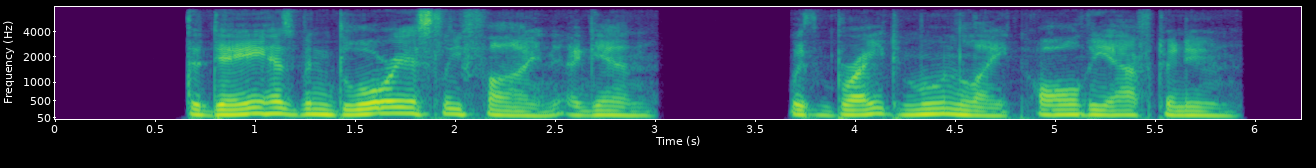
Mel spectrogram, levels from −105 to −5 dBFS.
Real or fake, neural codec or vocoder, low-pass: fake; vocoder, 22.05 kHz, 80 mel bands, WaveNeXt; 7.2 kHz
